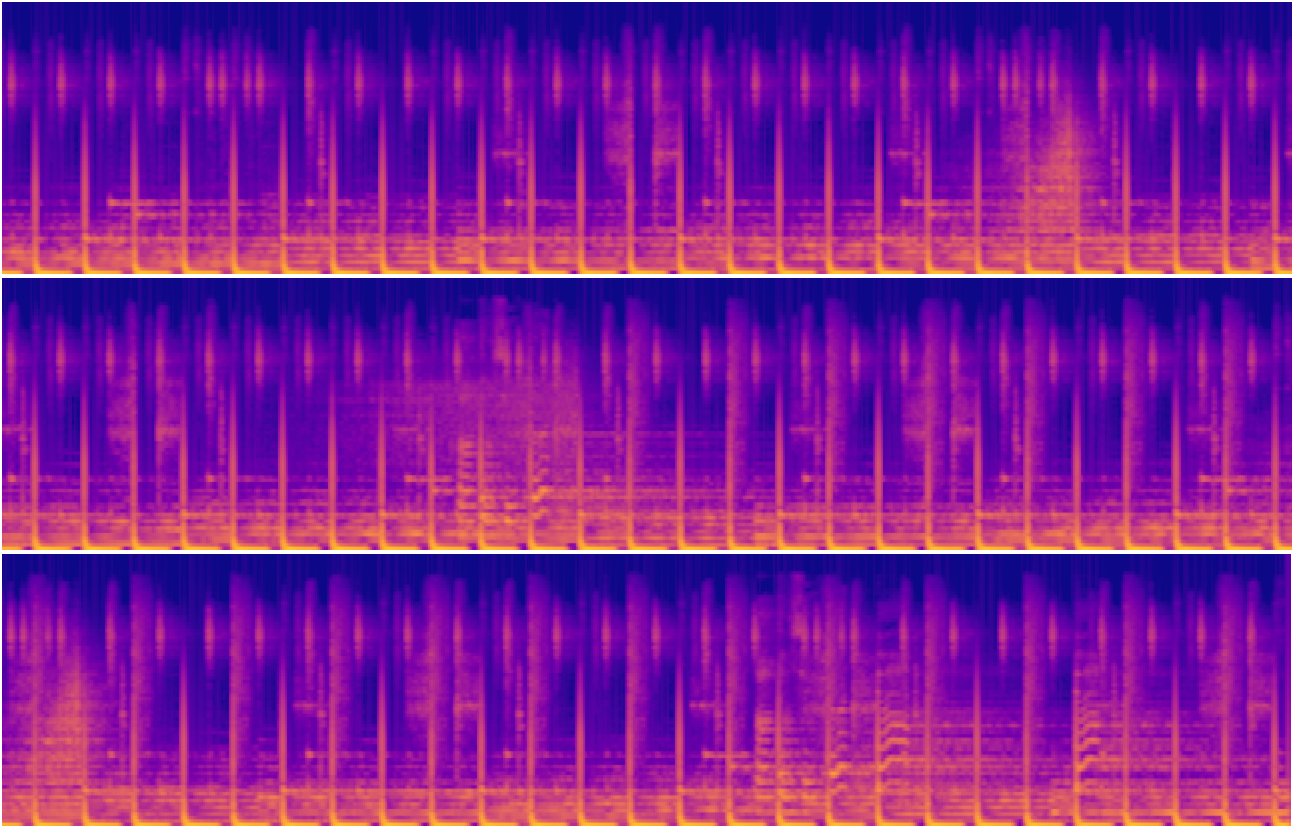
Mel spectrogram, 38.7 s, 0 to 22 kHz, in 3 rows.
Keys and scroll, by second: 2.3 b, 12.1 Delete, 14.0 ctrl+BackSpace, 15.6 space, 17.5 Delete, 18.9 Delete, 19.4 space, 20.3 Return, 21.2 ctrl+BackSpace, 22.2 space, 23.0 v, 23.4 space, 24.2 v, 25.4 space, 27.5 Delete, 29.7 Delete, 32.6 Delete, 33.3 Delete, 35.1 Delete, 36.4 Delete, 36.9 Delete.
